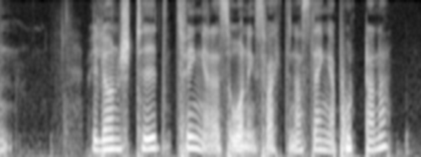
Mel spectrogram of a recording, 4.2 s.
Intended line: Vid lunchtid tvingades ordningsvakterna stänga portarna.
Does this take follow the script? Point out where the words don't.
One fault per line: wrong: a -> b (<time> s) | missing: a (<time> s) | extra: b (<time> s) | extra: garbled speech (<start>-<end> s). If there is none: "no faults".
no faults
